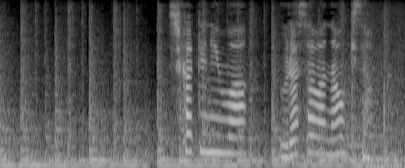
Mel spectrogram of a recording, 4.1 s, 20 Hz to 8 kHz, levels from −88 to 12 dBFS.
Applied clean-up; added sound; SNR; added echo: none; none; none; none.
